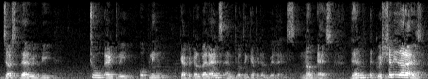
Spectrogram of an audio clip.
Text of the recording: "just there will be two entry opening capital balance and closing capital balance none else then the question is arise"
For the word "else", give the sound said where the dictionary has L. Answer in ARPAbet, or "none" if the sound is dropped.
none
